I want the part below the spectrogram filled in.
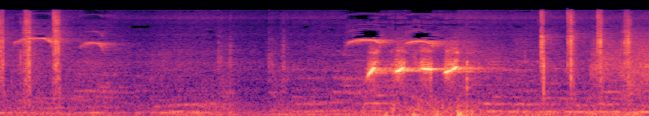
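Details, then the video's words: Greater green leafbird (cucak ijo) singing a quick series of three or four clear whistled notes, slightly rising and falling, preceded by thin high whistles, with soft clicks and rustling around it. "kicau CUCAK IJO"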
